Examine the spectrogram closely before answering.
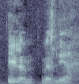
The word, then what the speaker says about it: Ilan Meslier: How do we pronounce his name? The name is Ilan Meslier.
